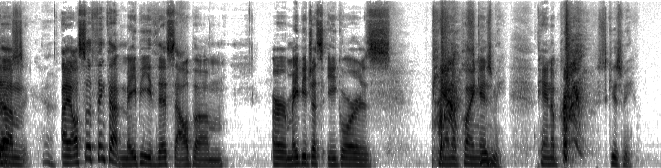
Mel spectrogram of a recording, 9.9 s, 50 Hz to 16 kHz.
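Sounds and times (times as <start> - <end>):
speech: 0.1 - 3.4, 4.1 - 5.9, 6.5 - 9.6
person sneezing: 6.5 - 7.5.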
